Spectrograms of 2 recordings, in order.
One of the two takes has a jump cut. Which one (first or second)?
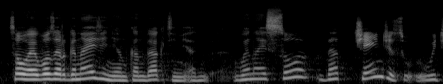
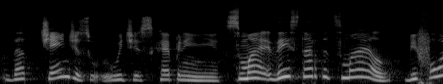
second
